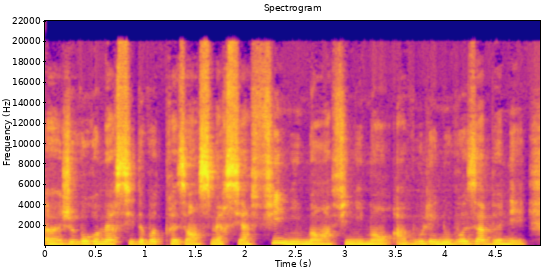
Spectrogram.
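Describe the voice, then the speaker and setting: Her voice is medium-pitched with a dark, mellow tone, and this woman talks at a moderate pace in a monotone, flat intonation. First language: Portuguese (speaking French). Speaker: medium, tarot reader. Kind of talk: tarot reading guidance to viewers. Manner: hesitant, many fillers.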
